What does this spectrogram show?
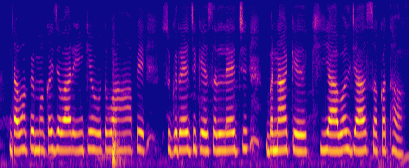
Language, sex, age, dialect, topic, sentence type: Bhojpuri, male, 18-24, Northern, agriculture, statement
